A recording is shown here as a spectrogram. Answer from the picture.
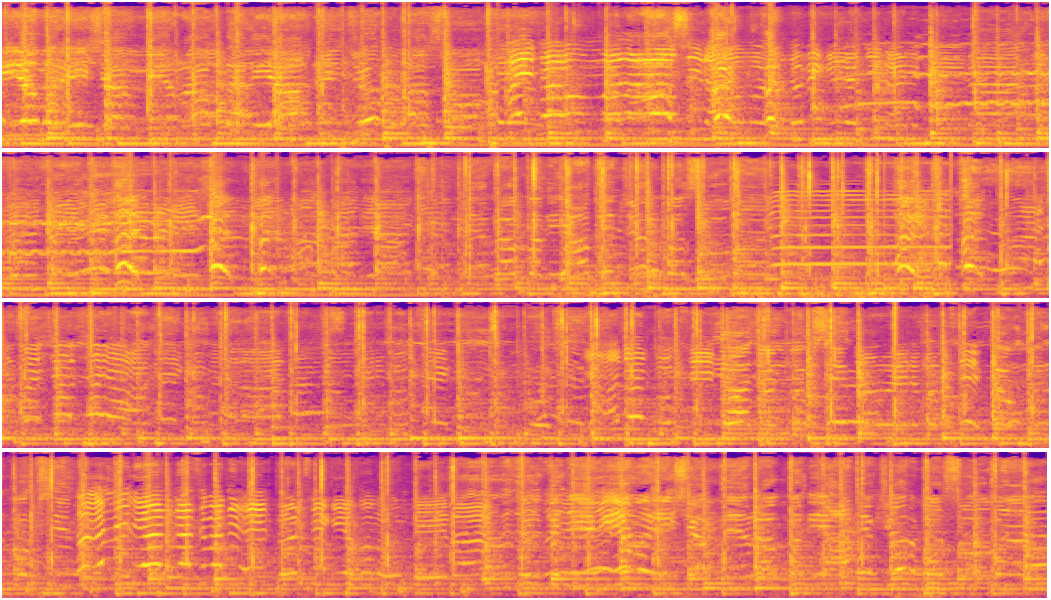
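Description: Sufi dhikr music: men singing and chanting over a steady beat on a large handheld frame drum, with hand-clapping. The deepest part of the chant drops out about a third of the way through.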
